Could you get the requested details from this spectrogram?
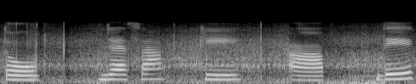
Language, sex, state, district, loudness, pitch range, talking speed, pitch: Hindi, female, Chandigarh, Chandigarh, -15 LUFS, 210-240 Hz, 70 wpm, 225 Hz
